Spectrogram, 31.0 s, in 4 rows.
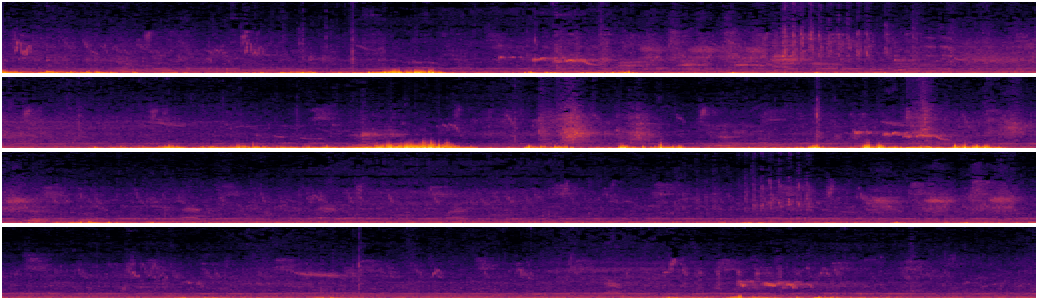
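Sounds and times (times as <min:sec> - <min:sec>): wind rumble on microphone: 0:00.0 - 0:06.9, 0:07.8 - 0:16.8, 0:20.6 - 0:23.6, 0:24.2 - 0:26.4, 0:27.3 - 0:30.2
birds chirping: 0:00.0 - 0:31.0
faint steady hum: 0:00.0 - 0:31.0.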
